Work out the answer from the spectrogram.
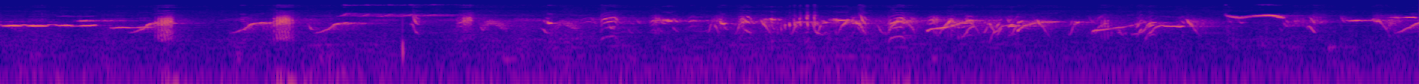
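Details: Flycatcher in chattering song, locally called ngoceh: a fast, dense run of high, sharp chirps and upslurred whistles packed closely together, with a few brief pauses.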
